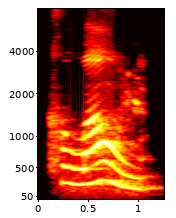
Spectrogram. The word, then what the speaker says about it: cologne: Or if I have the word, for example, cologne, you see?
